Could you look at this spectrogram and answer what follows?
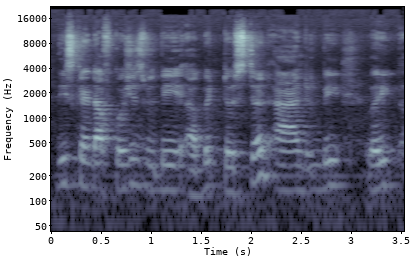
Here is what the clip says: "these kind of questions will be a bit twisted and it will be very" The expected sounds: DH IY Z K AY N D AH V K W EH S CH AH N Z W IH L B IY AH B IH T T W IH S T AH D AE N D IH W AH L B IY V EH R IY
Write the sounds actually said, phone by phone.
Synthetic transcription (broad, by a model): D IY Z K AY N D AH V K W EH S SH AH N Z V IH L B IY AH B IH T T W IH S T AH D AE N D IH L B IY V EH R IY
